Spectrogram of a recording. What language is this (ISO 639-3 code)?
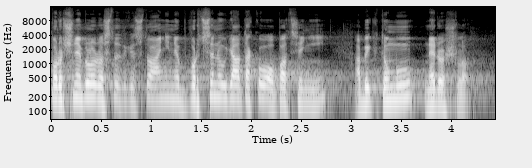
ces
